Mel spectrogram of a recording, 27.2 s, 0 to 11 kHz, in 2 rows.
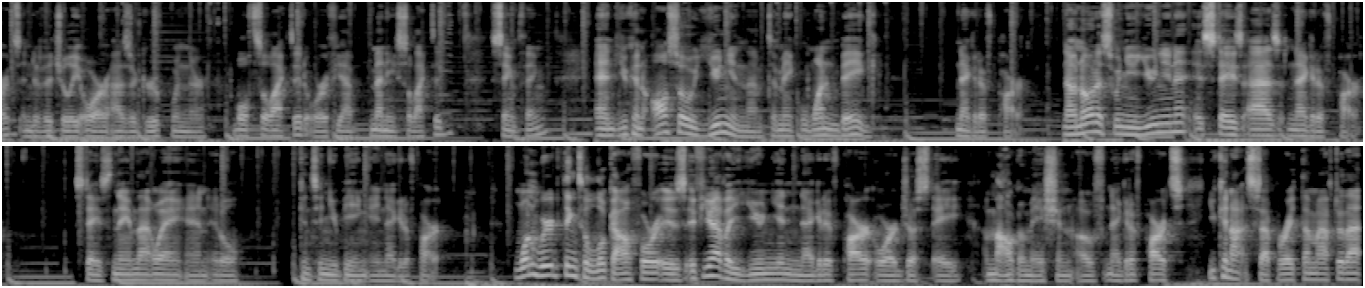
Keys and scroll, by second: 7.6-10.4 typing, 10.5 Pause, 18.2 shift+d, 18.3 Pause.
